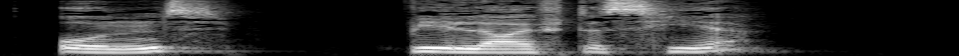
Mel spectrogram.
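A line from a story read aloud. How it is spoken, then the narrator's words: Deep-voiced Santa asking. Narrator (German): fragte der Weihnachtsmann mit tiefer Stimme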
